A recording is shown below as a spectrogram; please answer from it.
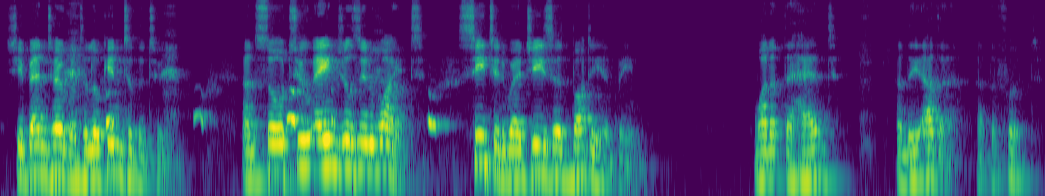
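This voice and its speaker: A man, a vicar, reading a Bible story aloud in a steady, measured way. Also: mid-range voice, slight background noise. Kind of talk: dramatised Bible reading narration. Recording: roomy echo.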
